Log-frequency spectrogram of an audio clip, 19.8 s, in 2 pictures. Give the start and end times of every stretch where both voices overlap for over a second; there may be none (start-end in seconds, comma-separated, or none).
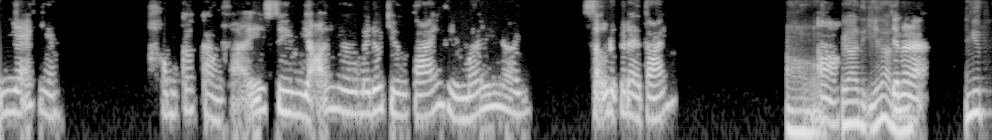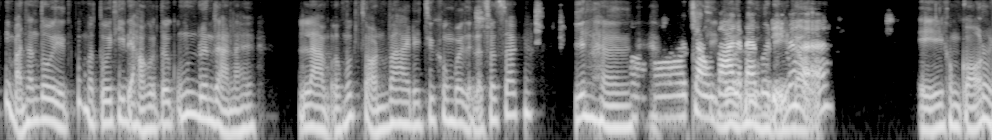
16.8-18.1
